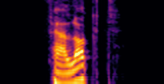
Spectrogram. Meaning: 1. past participle of verlocken 2. inflection of verlocken: second-person plural present 3. inflection of verlocken: third-person singular present 4. inflection of verlocken: plural imperative
- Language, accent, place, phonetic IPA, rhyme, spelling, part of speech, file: German, Germany, Berlin, [fɛɐ̯ˈlɔkt], -ɔkt, verlockt, verb, De-verlockt.ogg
